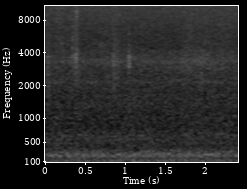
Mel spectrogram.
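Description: Room tone: a steady low rumble with a couple of faint ticks.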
